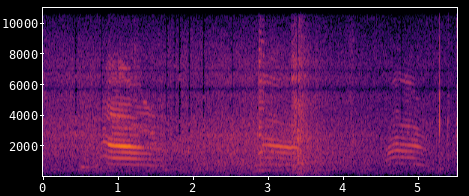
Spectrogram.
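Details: A hungry tabby street cat meows for cat food: three drawn-out, harmonic meows, the first near one second and loudest, a shorter one around three seconds, then a rising-falling meow near five seconds, with faint background hiss and a brief clatter.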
